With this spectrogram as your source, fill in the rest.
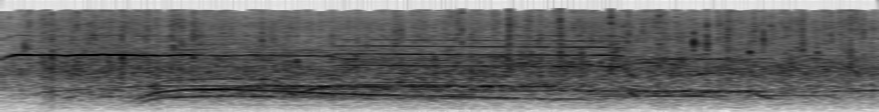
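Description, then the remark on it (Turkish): Sustained applause from a large audience after the world premiere screening of Nuri Bilge Ceylan's film Kuru Otlar Üstüne at the Cannes Film Festival fills the whole clip, a steady dense wash of clapping with faint tonal whistles or cheers rising above it. “Gösterimin ardından büyük bir coşku yaşandı salonda.”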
